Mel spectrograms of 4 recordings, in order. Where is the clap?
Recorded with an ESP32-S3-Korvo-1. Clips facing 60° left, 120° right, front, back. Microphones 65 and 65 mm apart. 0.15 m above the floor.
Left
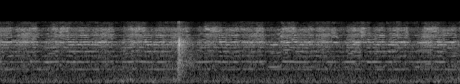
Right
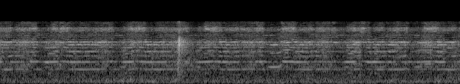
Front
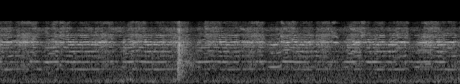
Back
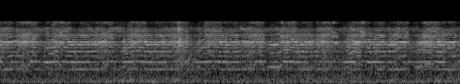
25° right, 2 m.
